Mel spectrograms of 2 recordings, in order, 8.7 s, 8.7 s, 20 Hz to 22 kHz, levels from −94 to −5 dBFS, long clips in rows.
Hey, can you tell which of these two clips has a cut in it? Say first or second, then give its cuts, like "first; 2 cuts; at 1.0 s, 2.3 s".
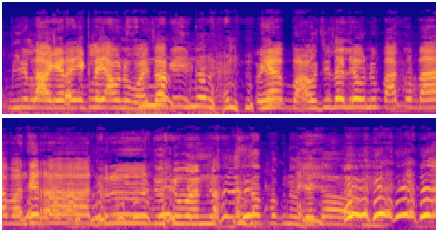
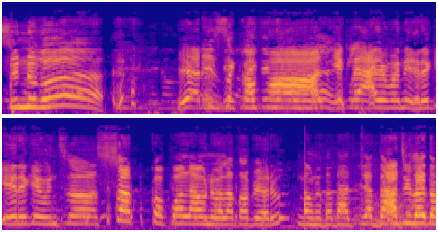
second; 1 cut; at 7.4 s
